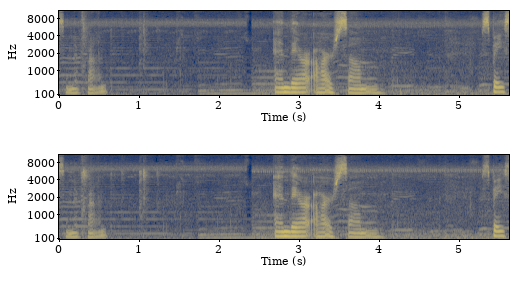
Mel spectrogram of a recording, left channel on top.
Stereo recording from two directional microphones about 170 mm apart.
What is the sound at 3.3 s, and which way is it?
Speech, 25° left (ahead or behind).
